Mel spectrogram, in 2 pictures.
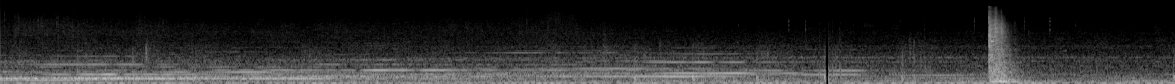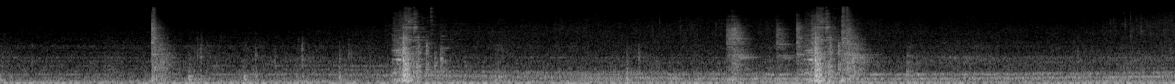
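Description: Heavy machinery hums with a steady low drone.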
